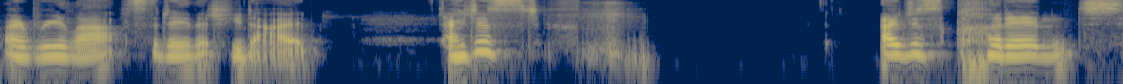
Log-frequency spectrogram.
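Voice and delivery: crying while talking. Telling another speaker about relapsing the day her mom died, crying while talking. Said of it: "I'm crying because I have a lot of guilt".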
